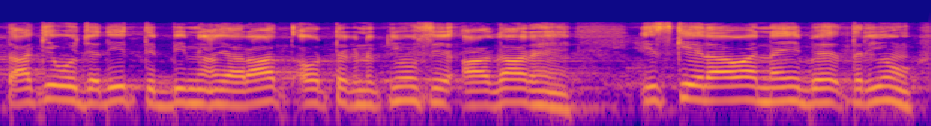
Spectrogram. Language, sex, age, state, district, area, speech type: Urdu, male, 18-30, Uttar Pradesh, Saharanpur, urban, spontaneous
